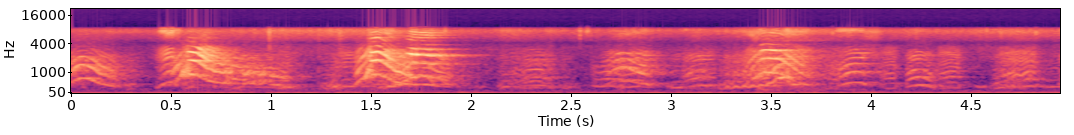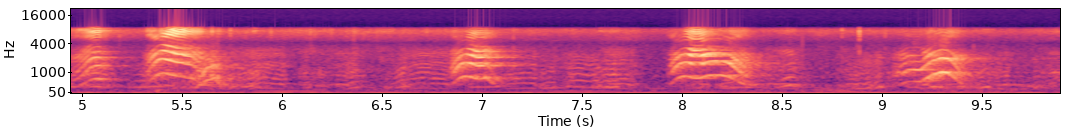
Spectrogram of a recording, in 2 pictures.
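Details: American bulldogs playing: repeated high whiny yelps and whimpers, rising and falling, come every second or so, with short barking bursts among them.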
